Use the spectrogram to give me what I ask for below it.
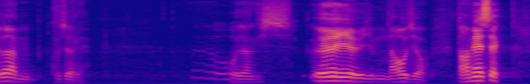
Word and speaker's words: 다마스쿠스: 다메섹, 여기 현대 발음으로 하면 다마스쿠스입니다.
